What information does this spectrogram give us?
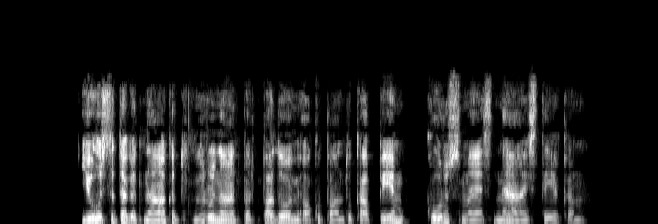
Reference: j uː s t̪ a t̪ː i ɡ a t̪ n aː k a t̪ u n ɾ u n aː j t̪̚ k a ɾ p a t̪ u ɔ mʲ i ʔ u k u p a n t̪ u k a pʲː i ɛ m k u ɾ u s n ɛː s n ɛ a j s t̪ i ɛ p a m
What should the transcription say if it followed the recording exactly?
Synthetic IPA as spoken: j uː s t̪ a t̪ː a ɡ a t̪ n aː k a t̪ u n ɾ u n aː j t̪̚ p a ɾ p a d̪ u ɔ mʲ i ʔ ɔ k u p a n t̪ u k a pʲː i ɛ m k u ɾ u s m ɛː s n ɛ a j s t̪ i ɛ k a m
